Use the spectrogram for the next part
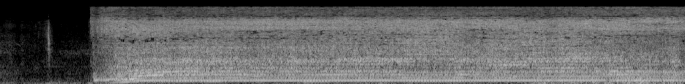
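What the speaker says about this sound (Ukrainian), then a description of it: "Зараз ми ще його трошки кьорхером пройдемося" A Kärcher pressure washer starts abruptly after a brief quiet moment and then sprays steadily, a loud continuous hiss with a droning motor tone, aimed at the tensioner pulley of an Opel engine with a squealing belt.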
